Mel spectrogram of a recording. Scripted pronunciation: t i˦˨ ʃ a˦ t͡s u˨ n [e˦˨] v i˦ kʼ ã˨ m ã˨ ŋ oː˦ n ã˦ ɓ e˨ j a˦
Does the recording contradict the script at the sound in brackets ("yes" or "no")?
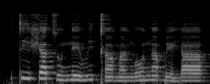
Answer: no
